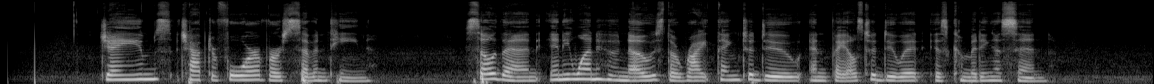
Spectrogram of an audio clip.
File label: Childrens Bible Verse; James 4 17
